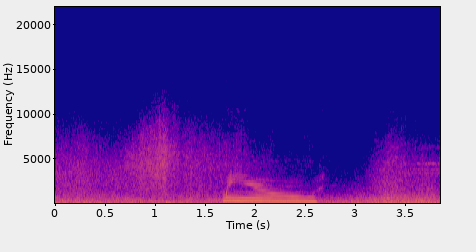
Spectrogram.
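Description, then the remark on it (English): A single drawn-out meow, about a second long and slightly falling in pitch, stands out clearly over a quiet background hiss. It may be a person imitating a cat. “Meow.”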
